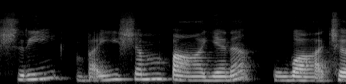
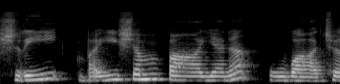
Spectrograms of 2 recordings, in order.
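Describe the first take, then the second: Both takes have the same delivery.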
